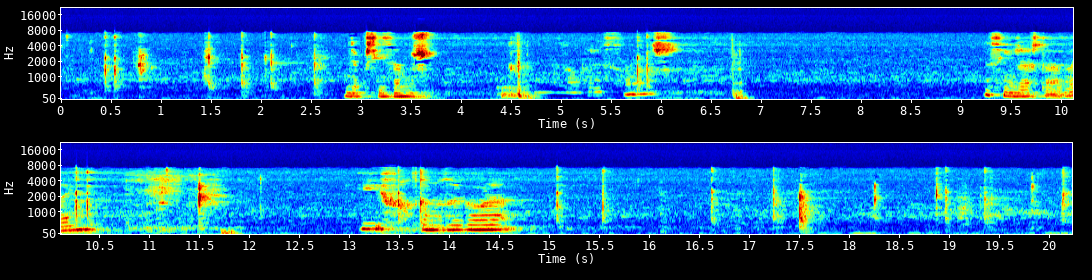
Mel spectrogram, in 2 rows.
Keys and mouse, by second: 0.9 middle click, 13.6-17.0 drag, 17.0-18.4 middle drag, 19.1-20.2 middle drag.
